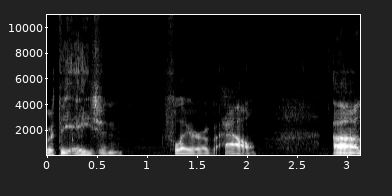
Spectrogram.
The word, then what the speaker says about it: Ao: some people literally pronounce Lord Ao, but I've always thought it was meant to be pronounced with the Ow. Asian flair of Ao.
